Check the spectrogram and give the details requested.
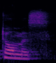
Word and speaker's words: Thomas: you can pronounce it Toms or you can pronounce it Thomas. Okay, you can say it in the way you want it to.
